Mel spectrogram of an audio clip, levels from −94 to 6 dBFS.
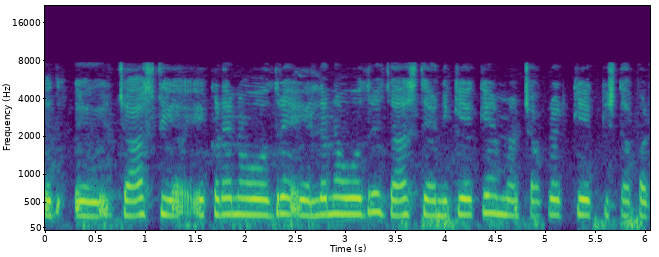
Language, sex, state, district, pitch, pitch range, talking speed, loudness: Kannada, female, Karnataka, Bellary, 280 Hz, 275-295 Hz, 130 wpm, -13 LUFS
